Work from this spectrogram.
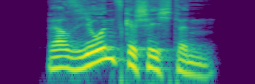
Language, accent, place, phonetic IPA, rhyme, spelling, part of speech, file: German, Germany, Berlin, [vɛʁˈzi̯oːnsɡəˌʃɪçtn̩], -oːnsɡəʃɪçtn̩, Versionsgeschichten, noun, De-Versionsgeschichten.ogg
- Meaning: plural of Versionsgeschichte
